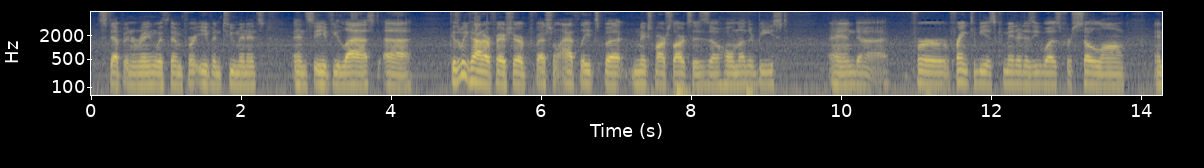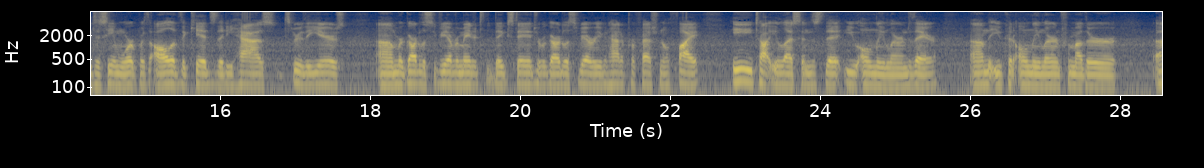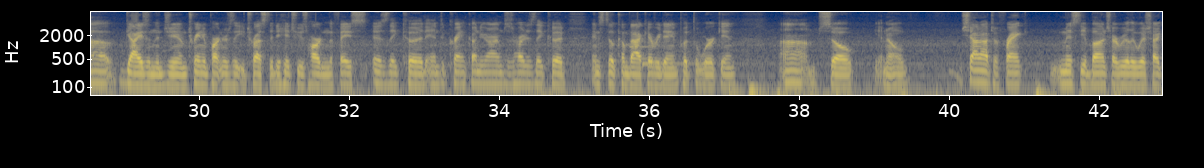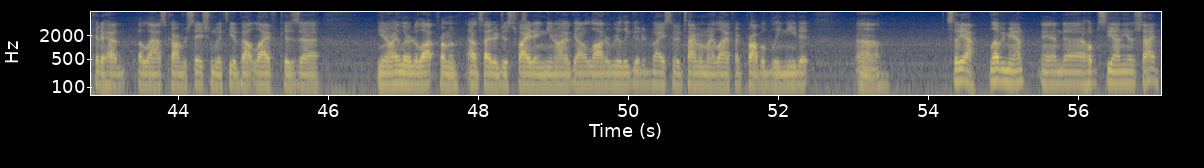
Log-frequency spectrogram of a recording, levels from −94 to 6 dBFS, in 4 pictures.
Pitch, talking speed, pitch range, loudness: 110 Hz, 230 wpm, 105-115 Hz, -18 LUFS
